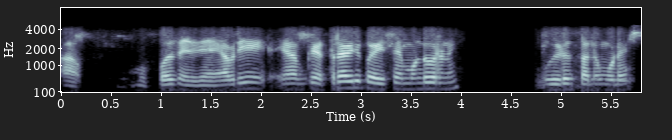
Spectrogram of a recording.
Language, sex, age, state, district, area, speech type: Malayalam, male, 30-45, Kerala, Palakkad, rural, conversation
